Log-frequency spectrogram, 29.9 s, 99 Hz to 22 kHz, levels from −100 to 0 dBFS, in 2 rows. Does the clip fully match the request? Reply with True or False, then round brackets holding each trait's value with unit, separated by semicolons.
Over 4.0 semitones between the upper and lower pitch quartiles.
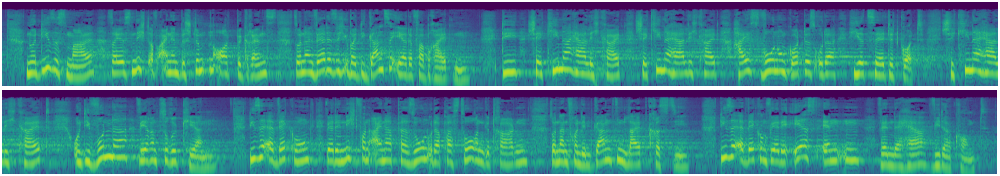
False (3.2 semitones)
